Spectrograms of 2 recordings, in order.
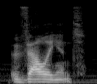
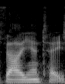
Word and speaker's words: Valiente: I kept saying Valiant, but in actuality it is Valiente, so that is on me, and I apologize to all the Hispanic people in my audience.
